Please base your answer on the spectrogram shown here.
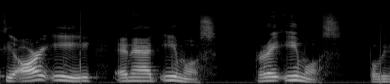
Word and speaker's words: reímos: RE and add imos, reímos. But we got to put an accent mark on the I so that so that the EI doesn't form 1 sound, reímos. It maintains the 2 sounds, reímos, reímos.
